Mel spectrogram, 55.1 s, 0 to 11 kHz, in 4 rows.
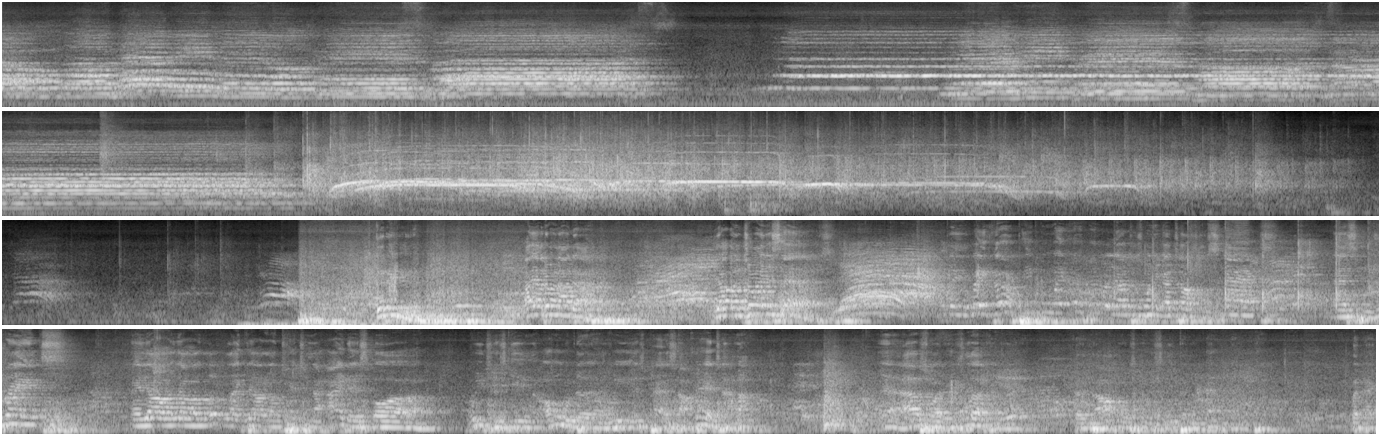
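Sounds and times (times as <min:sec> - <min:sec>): choir singing: 0:00.0 - 0:06.9, 0:07.6 - 0:17.1, 0:30.0 - 0:37.2
audience applause: 0:16.2 - 0:27.4, 0:36.0 - 0:41.4.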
